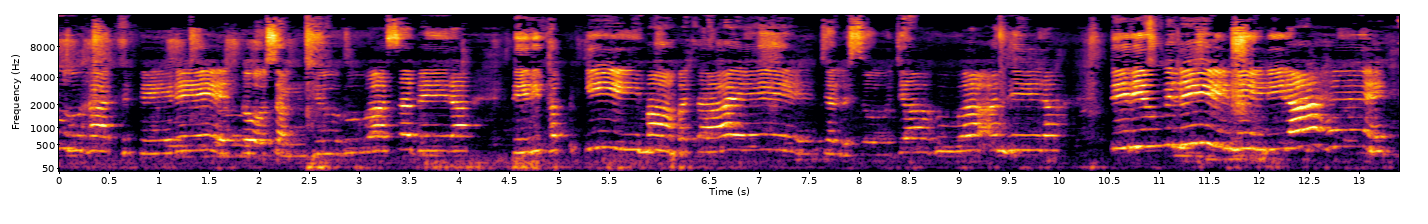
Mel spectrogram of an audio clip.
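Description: A high voice singing a melody with wavering held notes, in phrases with short breaks between them.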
